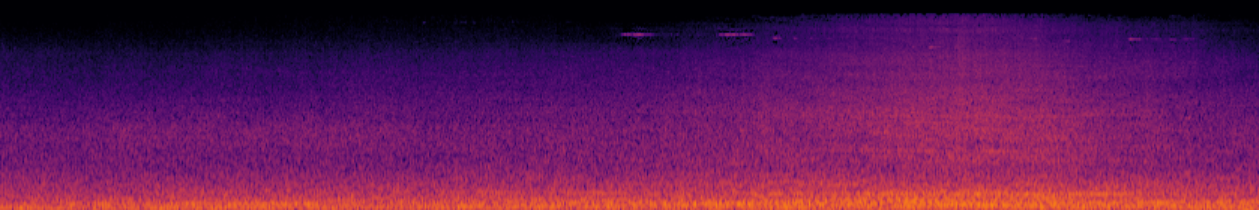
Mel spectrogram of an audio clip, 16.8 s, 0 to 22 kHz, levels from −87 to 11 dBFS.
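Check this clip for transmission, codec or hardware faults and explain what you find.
One fault is present. Crude rate conversion runs from 0.00 to 7.43 s. It fits a 48 kHz to 44.1 kHz change made by simply dropping the nearest samples without filtering. The periodic error produces unrelated tones, an inharmonic gritty fizz roughly 40 dB below the sound that trails its louder, brighter parts.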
